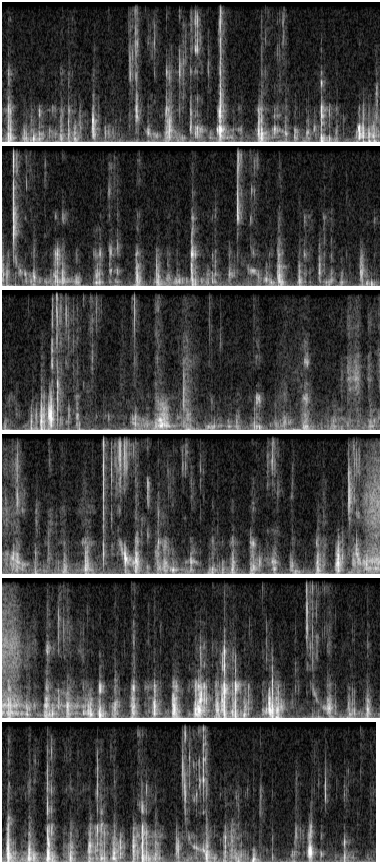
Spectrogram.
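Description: Close-miked mouth sounds of a person biting and chewing cupcakes and cream puffs: a dense, irregular run of short clicks.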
